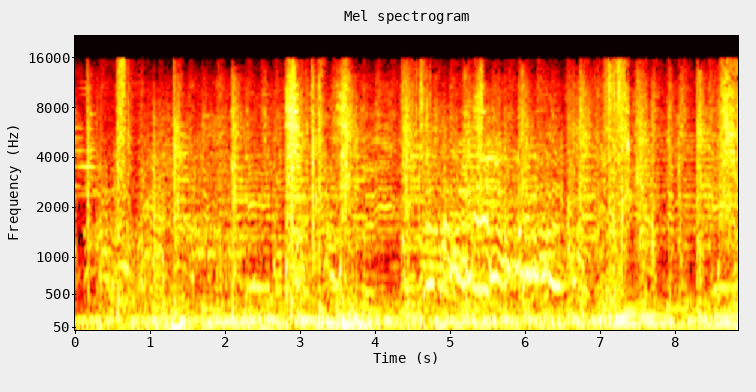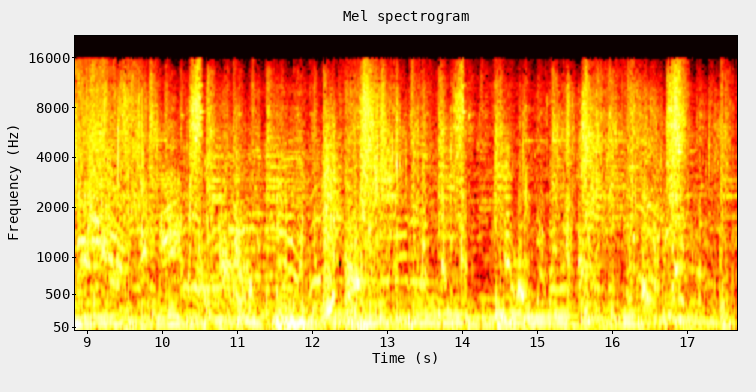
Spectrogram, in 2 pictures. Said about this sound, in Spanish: se están escuchando espadazos mientras, mientras les da. Es buenísimo.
